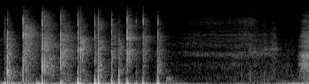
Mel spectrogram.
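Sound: applause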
